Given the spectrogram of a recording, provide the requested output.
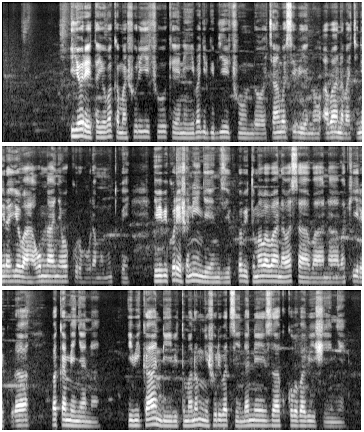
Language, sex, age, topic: Kinyarwanda, male, 18-24, education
